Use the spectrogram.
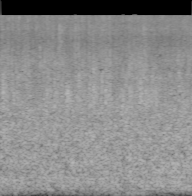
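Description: Steady rain without thunder pours down in northeastern Brazil, an even, dense hiss of drops hitting surfaces with no rumbles or pauses.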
